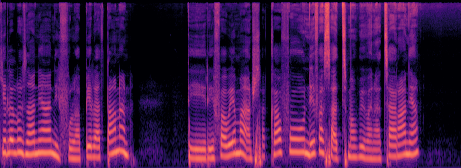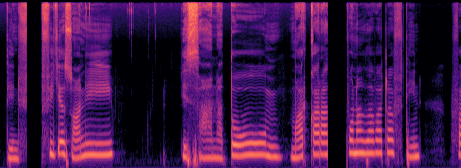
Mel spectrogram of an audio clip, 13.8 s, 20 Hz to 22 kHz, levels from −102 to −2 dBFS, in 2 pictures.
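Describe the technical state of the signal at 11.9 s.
At 11.9 s the audio is silent from a digital broadcast dropout, running 11.82 to 12.13 s. The receiver muted on lost frames. Sound fades out within 8 ms, and about 0.29 s is gone, which fits roughly nine lost frames.

Pre-emphasis is also left on from 4.31 to 12.27 s. An FM 75 µs treble boost was never undone. Around 10 kHz it sits about 13 dB high, so the speech sounds thin, bright and sibilant.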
